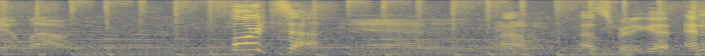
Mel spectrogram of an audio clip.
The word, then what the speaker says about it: Forza: sometime next year let me make sure I pronounce this right Forza Horizon 2 is that correct got it fortza got it no say it again fortza say it slower for okay now say it loud Forza yeah that's pretty good and then just again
